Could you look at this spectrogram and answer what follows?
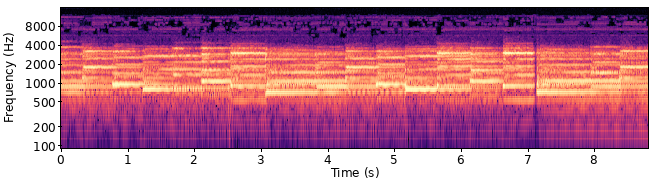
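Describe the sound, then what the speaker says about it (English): Bell chimes played by hand in a tower in Lunenburg, a steady, continuous run of ringing tuned notes in a melodic sequence, loud and close, with no talk over it. "I wanted to see how the chimes are played."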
